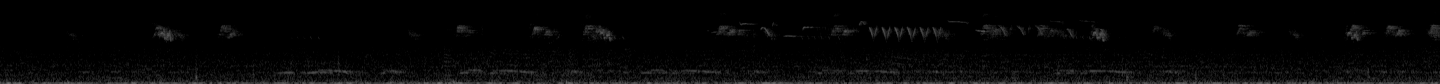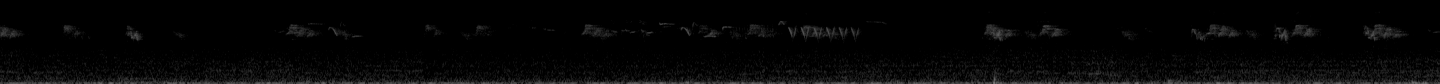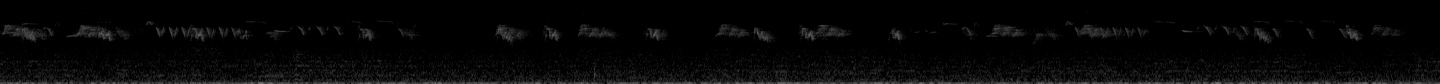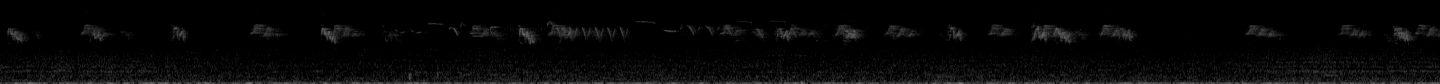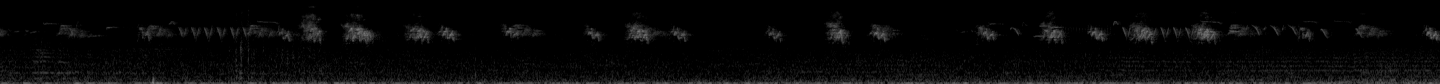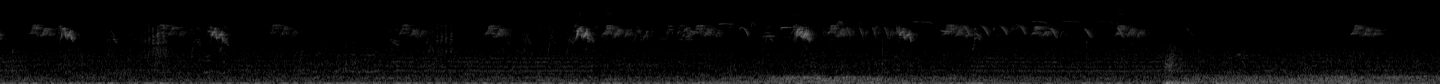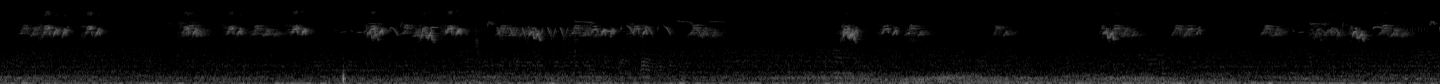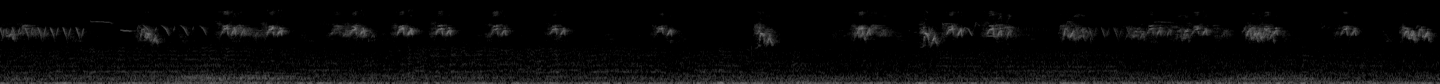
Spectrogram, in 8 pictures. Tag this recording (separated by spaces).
ambiance bees birds field-recording garden nature songbirds summer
